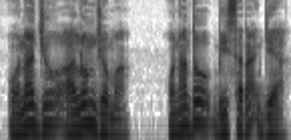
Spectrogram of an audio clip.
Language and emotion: Santali, fearful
